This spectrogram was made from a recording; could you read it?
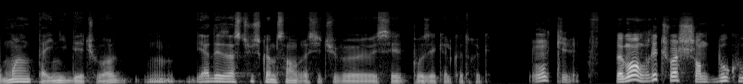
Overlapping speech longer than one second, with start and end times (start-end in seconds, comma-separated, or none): none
